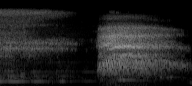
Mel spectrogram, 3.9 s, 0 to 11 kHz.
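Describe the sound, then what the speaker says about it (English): Two deep, audible breaths taken close to the microphone during a vinyasa yoga flow: a long airy inhale that fades, a short pause, then a stronger, rushing exhale. "Let's take 2 full breaths here."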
